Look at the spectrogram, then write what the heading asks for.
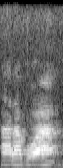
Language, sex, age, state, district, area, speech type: Santali, female, 45-60, Jharkhand, Bokaro, rural, spontaneous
